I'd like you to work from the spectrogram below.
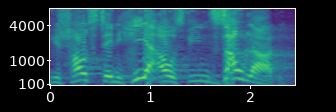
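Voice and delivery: loud, high, slow furious yell; yelling father. Retold or imitated. Tidy father shouting at his kids about the mess. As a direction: bellow at the messy house. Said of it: "hat immer geschrien".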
